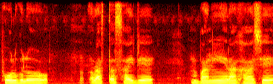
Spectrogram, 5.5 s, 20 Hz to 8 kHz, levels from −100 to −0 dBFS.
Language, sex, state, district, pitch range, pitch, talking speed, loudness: Bengali, male, West Bengal, Dakshin Dinajpur, 125-135 Hz, 130 Hz, 65 wpm, -15 LUFS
